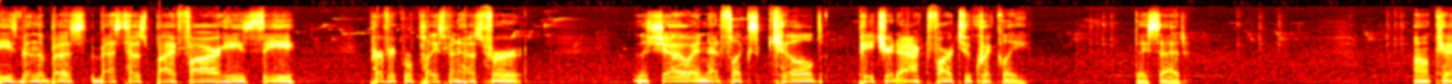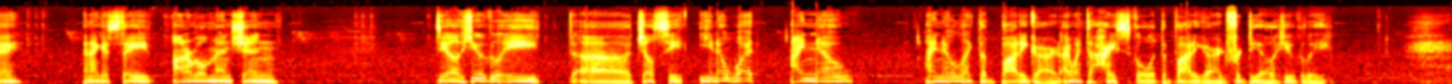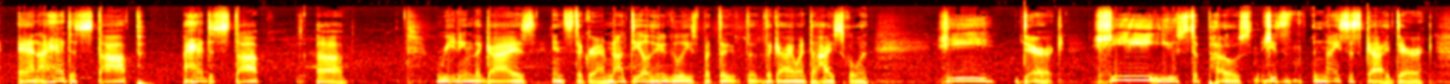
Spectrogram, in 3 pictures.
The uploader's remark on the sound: podcasts live from Cafe Anyway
